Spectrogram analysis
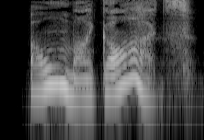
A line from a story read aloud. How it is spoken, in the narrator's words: Mila breathed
